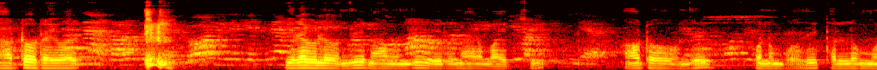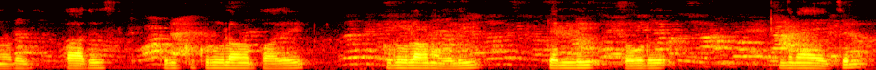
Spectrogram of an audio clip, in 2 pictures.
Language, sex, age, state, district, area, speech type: Tamil, male, 45-60, Tamil Nadu, Krishnagiri, rural, spontaneous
